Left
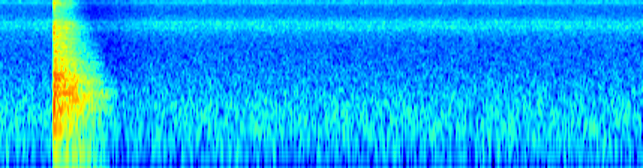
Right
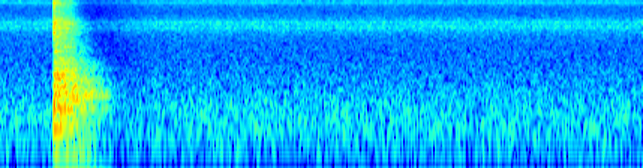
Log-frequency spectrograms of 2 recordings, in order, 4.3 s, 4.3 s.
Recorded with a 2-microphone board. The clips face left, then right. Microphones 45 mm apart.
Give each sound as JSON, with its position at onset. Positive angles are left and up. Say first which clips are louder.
{"t": 0.4, "sound": "a pop", "louder": "left 5 dB", "side_deg": 35, "distance_m": 0.6}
